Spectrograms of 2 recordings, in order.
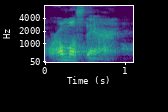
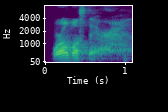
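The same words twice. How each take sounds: First: It is said warmly with a big smile. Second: It is said tensely through clenched teeth. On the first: The speaker is relaxed and good-humored. "I say it with a big smile, not through gritted teeth" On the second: The speaker is irritated and impatient. "through gritted teeth"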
